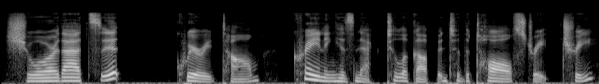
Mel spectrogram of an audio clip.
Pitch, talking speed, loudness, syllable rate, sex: 160 Hz, 160 wpm, -19 LUFS, 3.8 syllables/s, female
